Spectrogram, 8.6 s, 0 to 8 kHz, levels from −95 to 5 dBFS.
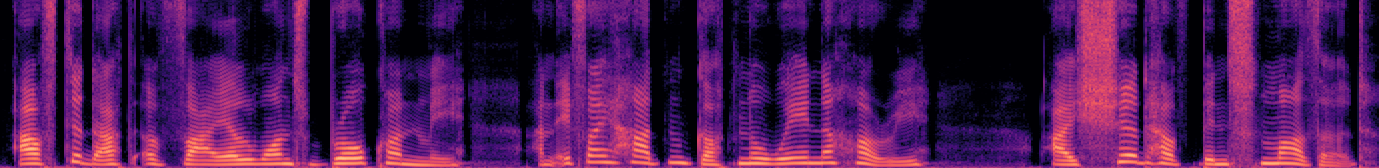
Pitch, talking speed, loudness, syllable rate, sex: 220 Hz, 155 wpm, -19 LUFS, 4.0 syllables/s, female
